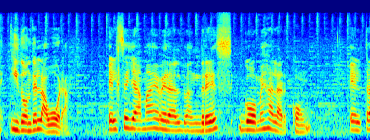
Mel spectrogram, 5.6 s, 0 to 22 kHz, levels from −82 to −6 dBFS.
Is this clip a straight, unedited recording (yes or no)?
yes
